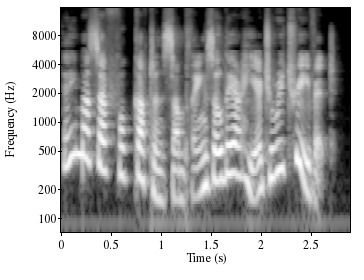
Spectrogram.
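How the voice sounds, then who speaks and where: A woman's voice: sits high, wildly swooping pitch, quick pace, a bit bright, pitched above the performer's own voice, heavily acted. A woman voicing an alarmed little imp servant reporting anxiously to a monster master in an audio drama. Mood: hurried, guessing.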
